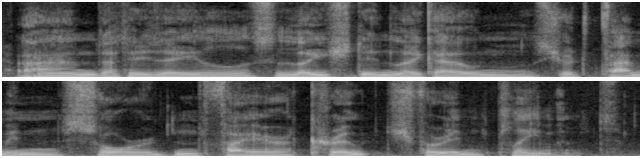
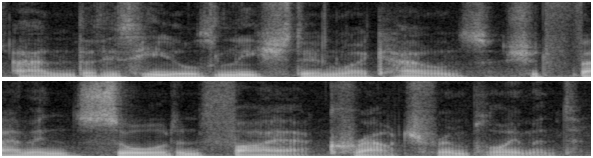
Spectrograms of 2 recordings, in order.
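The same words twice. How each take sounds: First: Original pronunciation, heels as hails; Early Modern English verse accent; Shakespearean original pronunciation. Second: Received pronunciation stage reading; modern RP Shakespeare. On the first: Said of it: "David the O P". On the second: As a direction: classic RP verse delivery. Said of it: "Ben gives the modern pronunciation". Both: Shown as a demonstration.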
